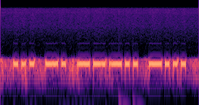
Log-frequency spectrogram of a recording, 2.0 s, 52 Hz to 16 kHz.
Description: Morse code, heard as a keyed tone, about 30 wpm, 500 Hz. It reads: SN8B
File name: 2015 cq ww cw / 2015 cqwww k5tr - 0-31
